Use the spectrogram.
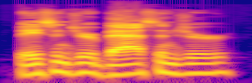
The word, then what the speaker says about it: Basinger: Bassinger. I thought it was Basinger. You could probably look that up. I'm pretty sure it is. I'm sure it's Kim Basinger.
